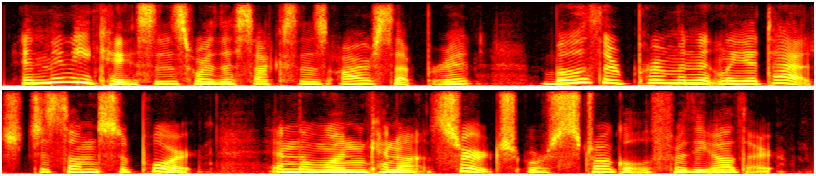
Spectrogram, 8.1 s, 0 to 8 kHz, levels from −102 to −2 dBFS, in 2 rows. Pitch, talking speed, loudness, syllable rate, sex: 240 Hz, 185 wpm, -16 LUFS, 6.2 syllables/s, female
